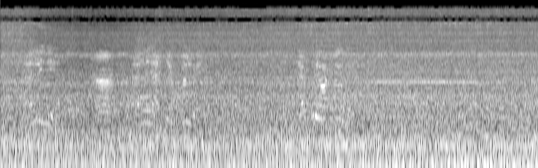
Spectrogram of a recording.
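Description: Steady low drone of a sleeper coach's engine and tyres on the highway, heard from inside the moving bus. Faint voices come through over it now and then.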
